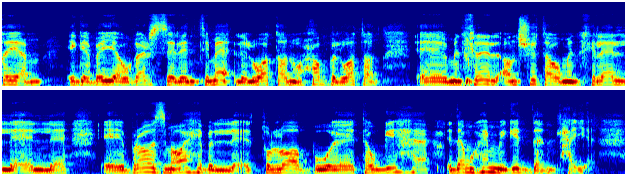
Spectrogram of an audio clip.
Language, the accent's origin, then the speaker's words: Arabic; Kafr El Sheikh Governorate, Egypt; عندنا في كفر الشيخ في استعدادات الحقيقة لاستقبال الولاد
